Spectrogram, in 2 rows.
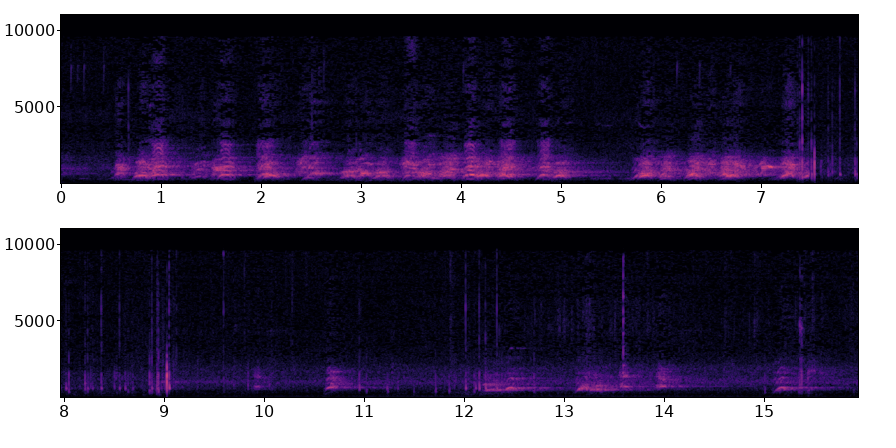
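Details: A litter of six-week-old Border Collie puppies, recorded 5 January 2013 while their mother watches over them, yapping rapidly in clustered squeaky barks for several seconds, then trailing off into scattered softer whines.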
